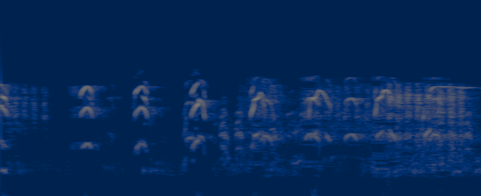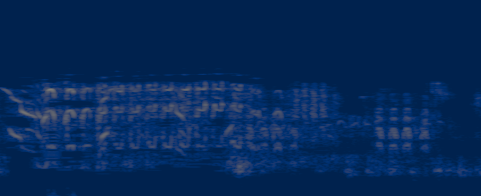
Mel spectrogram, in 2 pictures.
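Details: Rooftop nest-holding gull pair fighting an intruder one morning; several short, spaced yelps open the clip, followed by a long, continuous run of crowded squealing calls that fades toward the end.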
